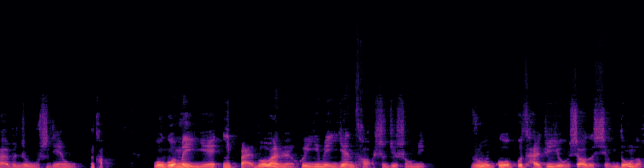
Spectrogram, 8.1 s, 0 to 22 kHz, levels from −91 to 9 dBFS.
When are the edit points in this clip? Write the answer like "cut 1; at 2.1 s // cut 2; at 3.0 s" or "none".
none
